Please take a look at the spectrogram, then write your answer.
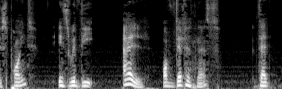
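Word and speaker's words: ال: point is with the AL of deafness that the hamster Russell is always pronounced so it's always ah Al bait Al Tamar and so on it's never UL it's never ill it's always l another session Bismillah now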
